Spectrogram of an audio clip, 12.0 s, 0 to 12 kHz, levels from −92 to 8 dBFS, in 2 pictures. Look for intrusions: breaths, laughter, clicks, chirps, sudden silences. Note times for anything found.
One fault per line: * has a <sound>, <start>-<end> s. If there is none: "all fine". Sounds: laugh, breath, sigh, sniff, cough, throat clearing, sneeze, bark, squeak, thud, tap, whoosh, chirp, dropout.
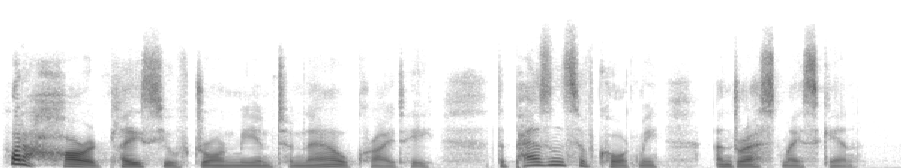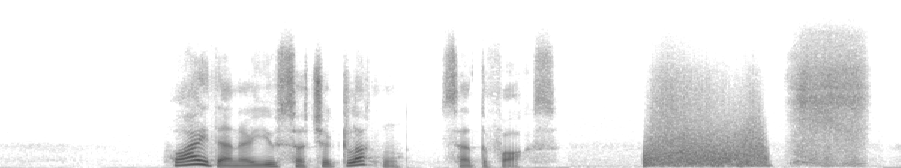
* has a sniff, 10.3-11.8 s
